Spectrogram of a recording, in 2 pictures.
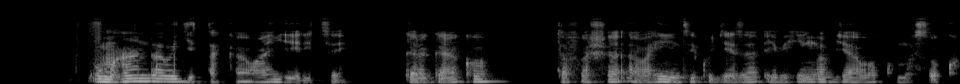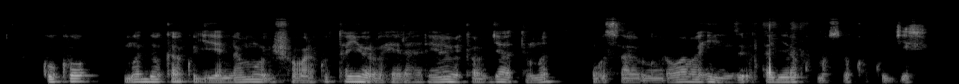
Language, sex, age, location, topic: Kinyarwanda, male, 25-35, Huye, agriculture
